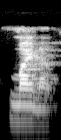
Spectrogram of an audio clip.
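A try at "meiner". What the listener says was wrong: ওকে, perfect.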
